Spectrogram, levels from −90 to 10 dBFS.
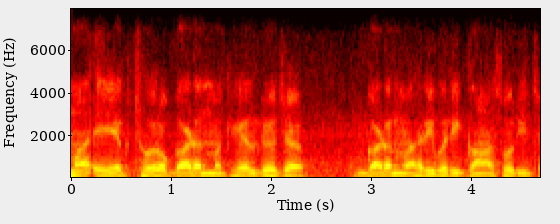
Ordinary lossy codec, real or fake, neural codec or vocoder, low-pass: Opus, 16 kbps; fake; vocoder, 44.1 kHz, 128 mel bands, Pupu-Vocoder; 7.2 kHz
